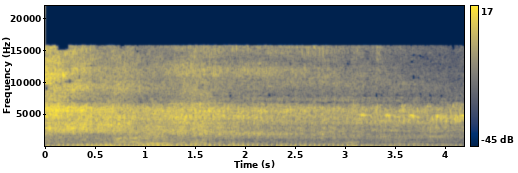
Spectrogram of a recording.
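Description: An engine idling steadily close by, with a faint voice over it.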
